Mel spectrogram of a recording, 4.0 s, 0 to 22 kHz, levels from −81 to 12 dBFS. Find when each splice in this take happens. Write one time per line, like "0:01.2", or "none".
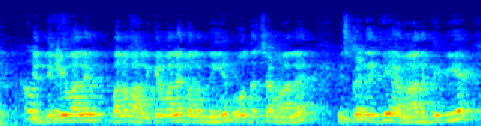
none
